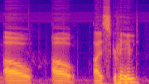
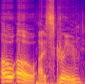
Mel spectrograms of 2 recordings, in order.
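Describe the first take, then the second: First: It is read in a flat, robotic voice. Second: It is read in an ordinary, expressive voice. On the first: The speaker calls it right. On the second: The speaker calls it wrong.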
